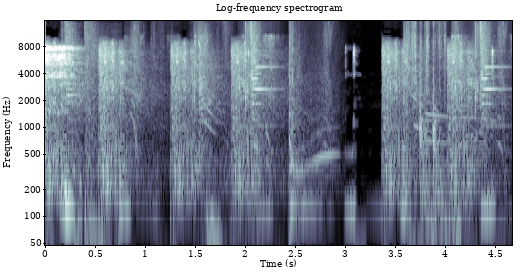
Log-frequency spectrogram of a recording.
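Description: Rifle fire at targets on a firing line in the WWI video game Battle of Empires 1914-1918, a rapid irregular run of sharp cracks and impacts, loud and close, with no talking.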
